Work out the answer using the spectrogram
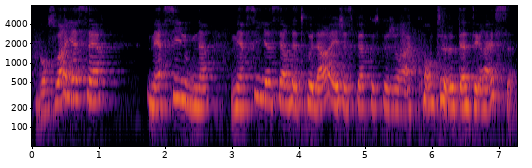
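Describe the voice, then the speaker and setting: A woman's voice: medium pitch, measured pace, darkish tone. Older woman, patient speech therapist. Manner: patient, step-by-step teaching tone. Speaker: speech therapist answering viewers' questions. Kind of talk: live video Q&A. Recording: echoey room.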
